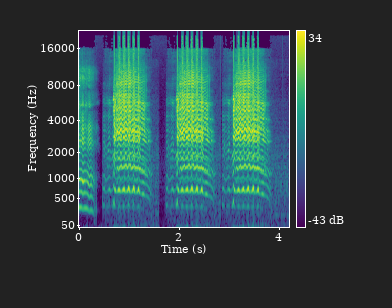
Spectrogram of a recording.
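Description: A lamb character in the Catalan tale of the little mouse (la rateta) bleats three times in a row, each call about a second long with a shaky, wavering tremolo, loud and nasal, with brief pauses between and no talking.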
